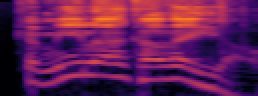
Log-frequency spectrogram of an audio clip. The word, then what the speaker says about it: Camila Cabello: Trying to figure out, make sure we're saying her name right. That's like the number one thing that everybody's saying. – Absolutely. – Camila Cabello and all this different stuff. So we gave it a shot. Camila Cabello. I'm saying that right. Right, Camila? – Yeah, you're saying that the first one? – Camila. – Say it again. – Camila? – Yeah, it's good.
